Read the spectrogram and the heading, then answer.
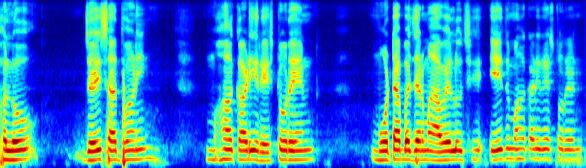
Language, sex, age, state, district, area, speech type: Gujarati, male, 18-30, Gujarat, Anand, rural, spontaneous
